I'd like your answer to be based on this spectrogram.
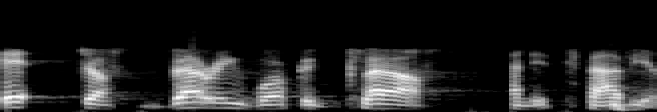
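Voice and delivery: South London Cockney accent. Speaker demonstrating a fellow actor's accent, in a Cockney accent. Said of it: "he has an accent like this".

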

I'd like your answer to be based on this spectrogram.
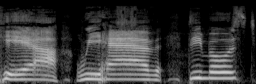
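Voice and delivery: poor attempt at Australian accent. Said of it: "We're terrible".

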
